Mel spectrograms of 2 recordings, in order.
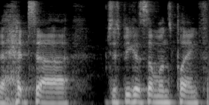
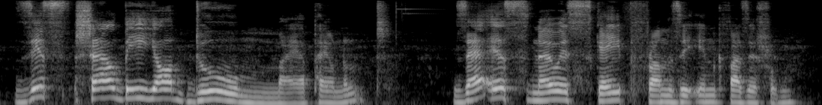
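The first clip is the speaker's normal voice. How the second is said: ridiculous, hammed-up German accent, swooping high, "doom" stretched; 5 semitones higher than usual. Showing the voice they did for the Inquisition: ridiculous German accent. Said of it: "ridiculous German accents".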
